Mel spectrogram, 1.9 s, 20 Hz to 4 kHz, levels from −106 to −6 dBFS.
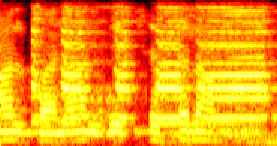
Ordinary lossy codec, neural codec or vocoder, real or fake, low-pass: Opus, 24 kbps; none; real; 3.6 kHz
